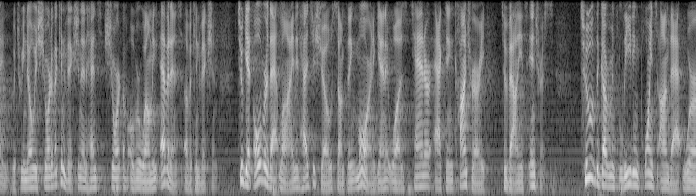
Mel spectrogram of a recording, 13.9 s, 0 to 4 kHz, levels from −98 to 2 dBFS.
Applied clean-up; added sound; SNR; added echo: none; none; none; none.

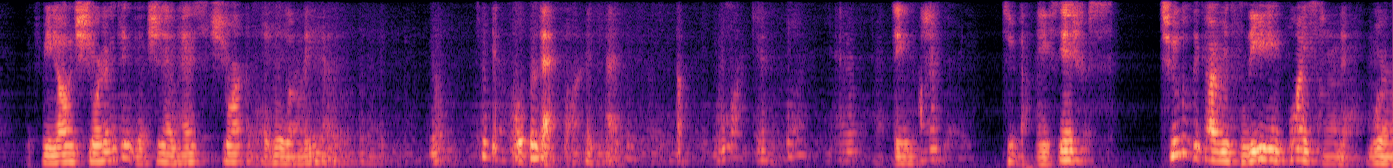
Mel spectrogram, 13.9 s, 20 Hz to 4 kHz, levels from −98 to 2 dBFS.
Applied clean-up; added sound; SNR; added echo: neural mask model DeepFilterNet 3.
